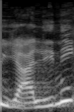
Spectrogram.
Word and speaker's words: Yazhini: For example, अगर मैं कहूँ यालिनी की स्पेलिंग तो हम वहाँ पर लिखेंगे YALINI, लेकिन यहाँ पर लिखी जाती है YAZHINI।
